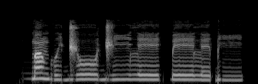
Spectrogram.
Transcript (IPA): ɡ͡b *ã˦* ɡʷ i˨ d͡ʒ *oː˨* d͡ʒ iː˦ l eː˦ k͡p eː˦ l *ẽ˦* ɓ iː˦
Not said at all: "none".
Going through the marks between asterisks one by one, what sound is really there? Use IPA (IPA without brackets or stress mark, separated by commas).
ã˦, oː˦, e˦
